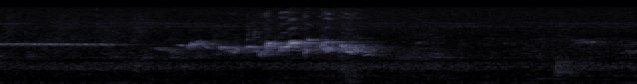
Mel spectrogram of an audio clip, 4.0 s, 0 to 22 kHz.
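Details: Red-whiskered bulbul decoy at a trapping session, 23 September 2019, slender long-bodied bird singing to provoke wild males: a thin steady whistle, then one loud, rich, rolling warble lasting about a second, followed by quiet.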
